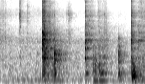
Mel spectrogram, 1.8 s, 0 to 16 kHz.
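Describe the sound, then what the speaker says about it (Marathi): A spoon scrapes and clinks against a pan, stirring rice with sautéed vegetables for Maharashtrian masale bhat, in three or four distinct close strokes with quiet gaps between. "आता तो तांदूळ ह्याच्यात घालून घेऊयात। तांदूळ घालून अजून 2 मिनिटं चांगला भात हलवून घ्यायचा।"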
